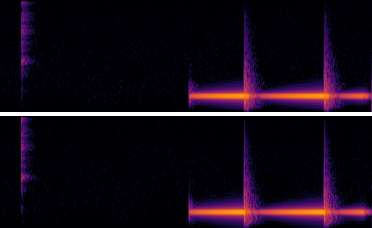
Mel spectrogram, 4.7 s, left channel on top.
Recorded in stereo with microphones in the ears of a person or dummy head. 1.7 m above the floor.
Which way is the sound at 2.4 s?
35° right (ahead or behind).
